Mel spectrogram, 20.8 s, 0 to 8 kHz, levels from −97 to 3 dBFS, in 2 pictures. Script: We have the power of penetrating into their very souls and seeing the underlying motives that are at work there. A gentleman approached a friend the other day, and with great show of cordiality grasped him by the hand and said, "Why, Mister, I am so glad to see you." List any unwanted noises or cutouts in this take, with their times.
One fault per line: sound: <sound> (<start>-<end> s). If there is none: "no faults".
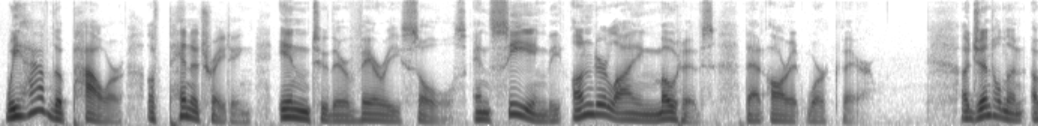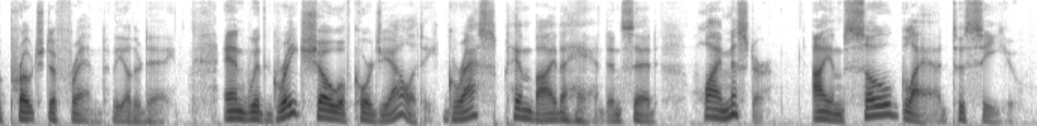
no faults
